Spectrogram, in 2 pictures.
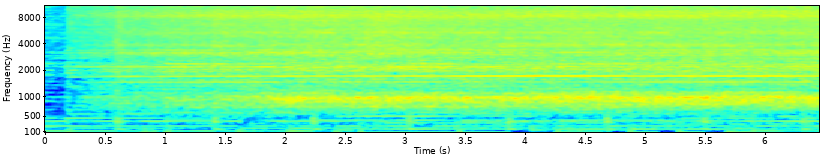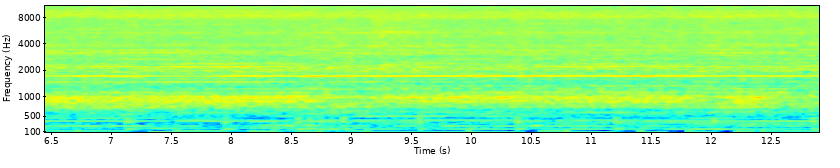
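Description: Handheld hair dryer running steadily, a rush of air with a thin high whine, drying a Shih Tzu's wet coat after its bath. The sound builds up over the first couple of seconds, then holds steady.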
